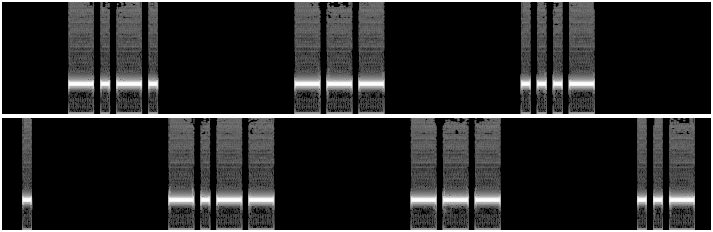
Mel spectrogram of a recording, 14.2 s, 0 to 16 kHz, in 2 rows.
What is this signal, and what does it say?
Morse code, heard as a keyed tone, about 15 wpm, spaced as for 5 wpm, 1000 Hz. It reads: COVEYOU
